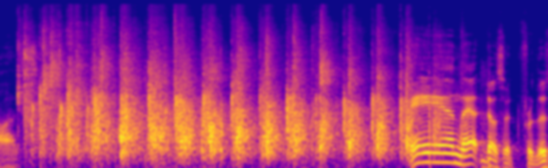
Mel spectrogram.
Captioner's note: audience clapping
